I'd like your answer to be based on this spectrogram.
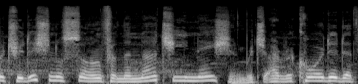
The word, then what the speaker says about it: Natchez: Now, the name of the tribe is pronounced Na'Chi, but it's spelled just like the city of Natchez.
